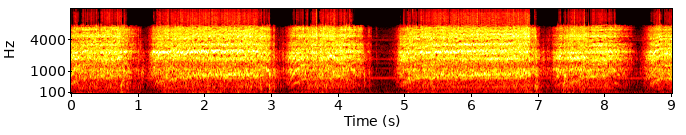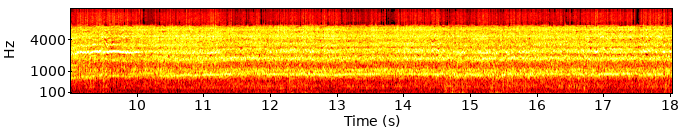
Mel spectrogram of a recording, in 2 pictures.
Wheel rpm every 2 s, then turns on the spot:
120, 140, 110, 150, 130, 210, 230, 220, 230.
2-4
